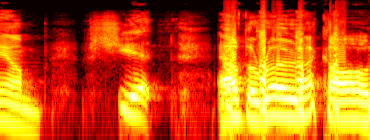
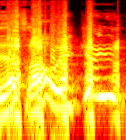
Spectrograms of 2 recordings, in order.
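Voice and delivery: loud, high exclamation; retold outburst; 10 dB louder than usual. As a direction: throw it out high over the laughter. Retold outburst amid laughter.

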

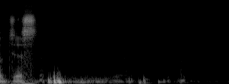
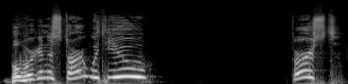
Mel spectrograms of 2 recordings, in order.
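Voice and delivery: mock tough detective; 12 semitones higher, 7 dB louder than usual. Playing detective interrogating the suspect.

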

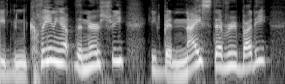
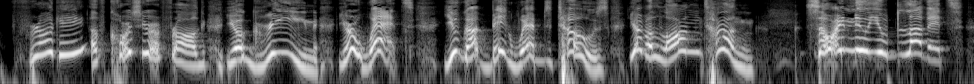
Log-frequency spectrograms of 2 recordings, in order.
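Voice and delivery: high, prim nanny voice; Mary Poppins; 12 semitones higher than usual. Acted. Nanny telling Froggy he's obviously a frog, high and prim. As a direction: list it off in a high trill.

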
